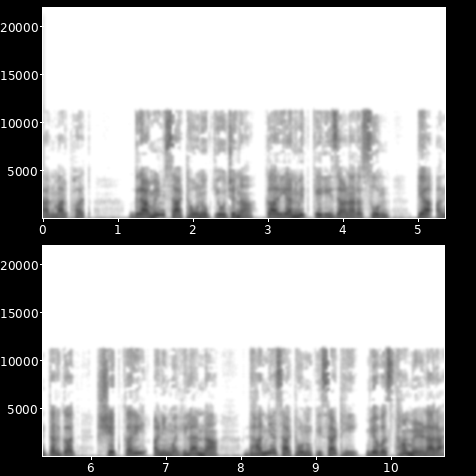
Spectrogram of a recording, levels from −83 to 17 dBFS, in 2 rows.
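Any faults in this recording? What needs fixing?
MP3 compression, throughout the clip: nothing remains above 11.3 kHz, and the speech carries a plainly audible watery, swirling texture. The likely cause is an encoder short of bits, cutting the treble and dropping weak frequency lines frame by frame, which fits a bitrate near 48 kbps. Prevent it by keeping a lossless master or encoding at a much higher bitrate.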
